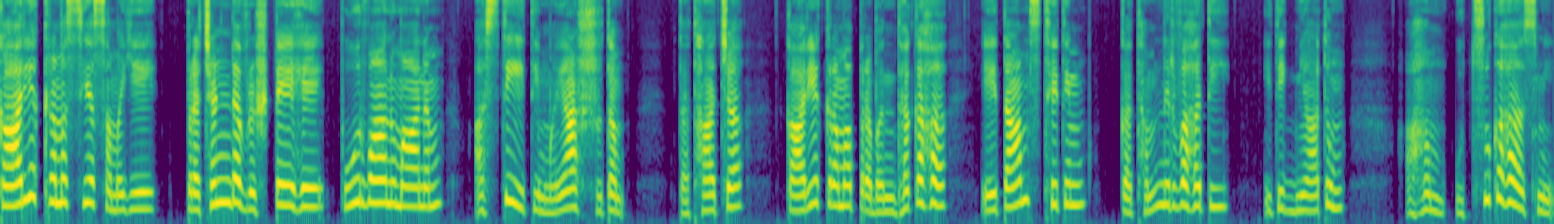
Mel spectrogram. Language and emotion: Sanskrit, fearful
